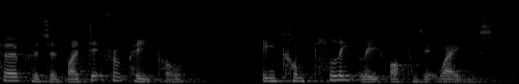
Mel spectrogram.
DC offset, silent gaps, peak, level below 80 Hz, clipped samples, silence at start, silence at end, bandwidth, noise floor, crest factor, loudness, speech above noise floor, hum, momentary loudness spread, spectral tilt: under 0.1%; none; -30 dBFS; -84 dBFS; under 0.1%; 0 s; 0 s; 16.5 kHz; -70 dBFS; 20 dB; -49 LUFS; 21 dB; none; 13 LU; -5 dB/octave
